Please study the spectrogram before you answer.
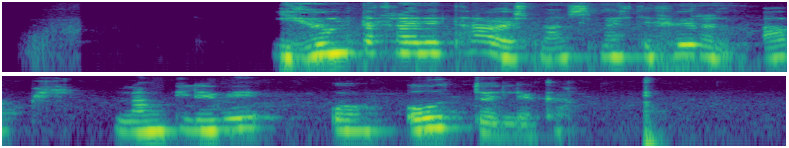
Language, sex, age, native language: Icelandic, female, 50-59, Icelandic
